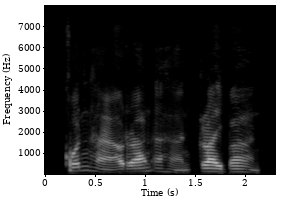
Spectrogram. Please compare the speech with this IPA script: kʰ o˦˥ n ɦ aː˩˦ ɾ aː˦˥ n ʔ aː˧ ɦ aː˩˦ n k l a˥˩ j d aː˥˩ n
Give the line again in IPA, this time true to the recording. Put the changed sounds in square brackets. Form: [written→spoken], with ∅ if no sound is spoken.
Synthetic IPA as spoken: kʰ o˦˥ n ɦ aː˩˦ ɾ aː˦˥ n ʔ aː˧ ɦ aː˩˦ n k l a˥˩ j [d→b] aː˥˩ n

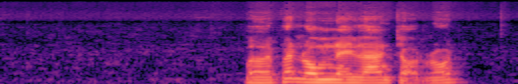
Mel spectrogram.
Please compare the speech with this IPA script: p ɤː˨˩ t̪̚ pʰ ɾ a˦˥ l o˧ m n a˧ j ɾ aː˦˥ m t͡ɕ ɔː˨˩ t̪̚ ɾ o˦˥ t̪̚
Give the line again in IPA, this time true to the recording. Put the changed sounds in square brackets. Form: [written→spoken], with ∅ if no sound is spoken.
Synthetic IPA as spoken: p ɤː˨˩ t̪̚ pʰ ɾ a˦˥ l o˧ m n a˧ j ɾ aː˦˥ [m→n] t͡ɕ ɔː˨˩ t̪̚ ɾ o˦˥ t̪̚

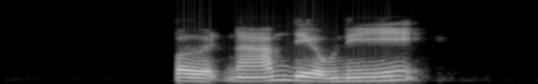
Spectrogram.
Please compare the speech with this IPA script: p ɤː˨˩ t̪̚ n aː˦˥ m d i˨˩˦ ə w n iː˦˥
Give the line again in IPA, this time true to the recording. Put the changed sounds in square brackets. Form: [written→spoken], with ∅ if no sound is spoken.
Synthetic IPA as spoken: p ɤː˨˩ t̪̚ n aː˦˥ m d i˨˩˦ ə w n iː˦˥

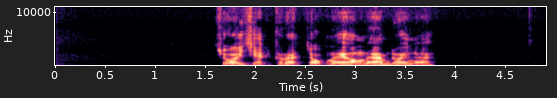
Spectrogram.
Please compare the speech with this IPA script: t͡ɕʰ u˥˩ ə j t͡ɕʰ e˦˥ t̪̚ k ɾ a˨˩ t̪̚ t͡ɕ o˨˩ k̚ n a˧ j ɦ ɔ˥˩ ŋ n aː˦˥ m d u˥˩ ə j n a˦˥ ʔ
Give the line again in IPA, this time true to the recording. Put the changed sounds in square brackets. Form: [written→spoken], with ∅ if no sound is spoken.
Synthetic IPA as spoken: t͡ɕʰ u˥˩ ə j t͡ɕʰ e˦˥ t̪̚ k ɾ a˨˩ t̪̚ t͡ɕ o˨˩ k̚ n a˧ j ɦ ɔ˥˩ ŋ n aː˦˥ m d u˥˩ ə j n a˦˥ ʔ

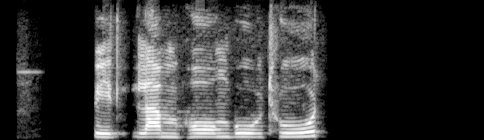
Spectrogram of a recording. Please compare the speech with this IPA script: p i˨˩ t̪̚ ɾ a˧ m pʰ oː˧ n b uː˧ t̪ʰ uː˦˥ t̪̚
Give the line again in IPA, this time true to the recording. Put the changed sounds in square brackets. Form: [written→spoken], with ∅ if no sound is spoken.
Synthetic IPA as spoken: p i˨˩ t̪̚ [ɾ→l] a˧ m pʰ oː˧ [n→ŋ] b uː˧ t̪ʰ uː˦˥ t̪̚

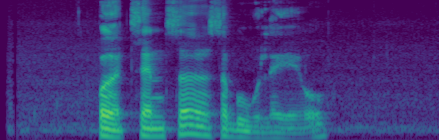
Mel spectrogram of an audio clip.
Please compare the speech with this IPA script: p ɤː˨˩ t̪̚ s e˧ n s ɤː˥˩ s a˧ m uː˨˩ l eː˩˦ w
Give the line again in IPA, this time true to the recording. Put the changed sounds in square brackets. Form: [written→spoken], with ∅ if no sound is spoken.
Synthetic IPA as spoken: p ɤː˨˩ t̪̚ s e˧ n s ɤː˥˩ s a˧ [m→b] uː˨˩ l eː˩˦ w

